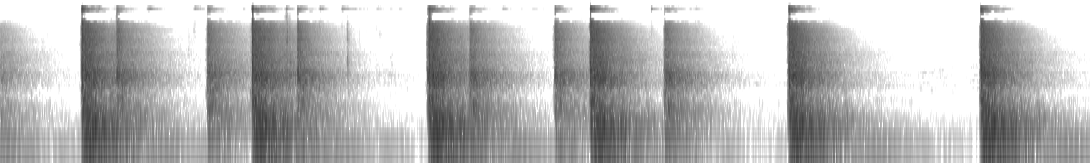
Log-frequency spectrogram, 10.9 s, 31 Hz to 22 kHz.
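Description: A .223 AR pistol with a binary trigger firing about ten shots, singly and in quick pairs a few tenths of a second apart, as the trigger fires on pull and on release. Each shot echoes briefly in the enclosed indoor range.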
